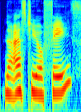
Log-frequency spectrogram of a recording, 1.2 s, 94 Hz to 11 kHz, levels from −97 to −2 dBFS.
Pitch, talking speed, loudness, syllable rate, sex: 230 Hz, 245 wpm, -17 LUFS, 4.4 syllables/s, female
